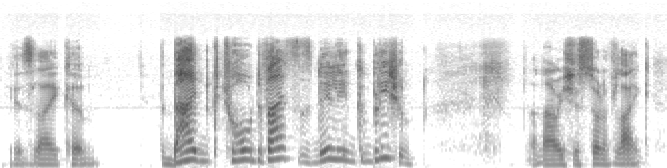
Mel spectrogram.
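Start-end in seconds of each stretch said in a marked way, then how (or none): 1.6-4.1 posh voice, pitched a touch higher. Showing how a cartoon character used to talk: posh Stewie Griffin voice. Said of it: "Stewie used to be more posh".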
